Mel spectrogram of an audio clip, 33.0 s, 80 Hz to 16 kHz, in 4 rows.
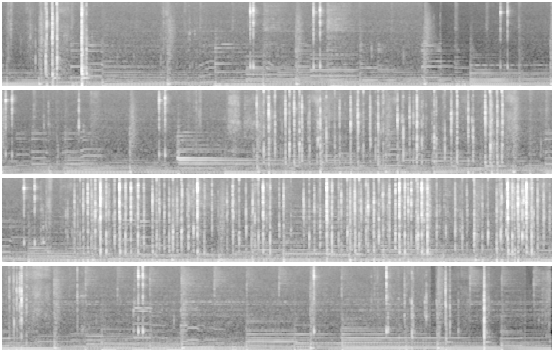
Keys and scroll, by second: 30.7 ctrl+c, 31.3 ctrl+v.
